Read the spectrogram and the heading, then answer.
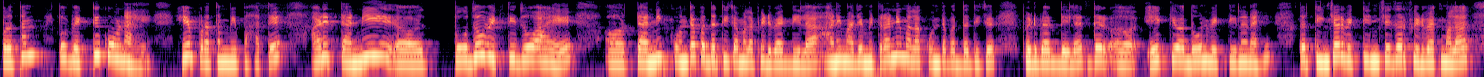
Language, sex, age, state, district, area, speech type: Marathi, female, 30-45, Maharashtra, Amravati, rural, spontaneous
